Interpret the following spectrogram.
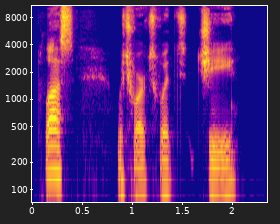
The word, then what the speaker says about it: Qi: plus which works with Gee Gee is spelt Qi charging tech and happily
